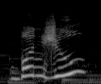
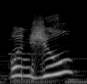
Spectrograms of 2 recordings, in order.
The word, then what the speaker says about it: bonjour: Wait, Bonju. Wait, wait, wait. There's no R. Wait, Bonju. Oh, okay. Bonj bonju Madmoiselle. Yep. France Evu Bonju Bonju then Why is there an R?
